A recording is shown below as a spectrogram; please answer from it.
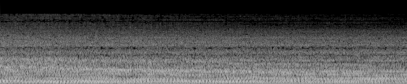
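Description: Heavy metal music: distorted electric guitars holding a sustained chord over a steady low drone.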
